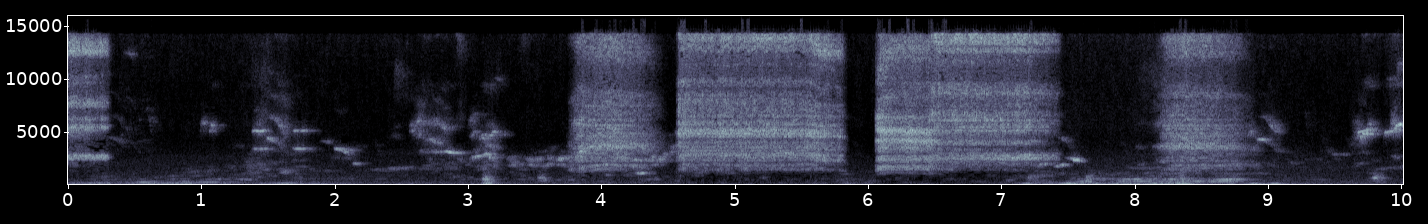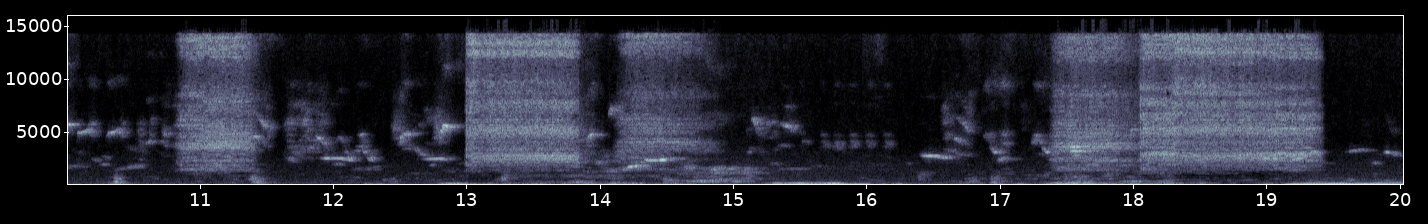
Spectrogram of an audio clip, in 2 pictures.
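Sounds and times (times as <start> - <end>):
bird harsh hissing rasps: 0.0 - 0.4, 3.8 - 9.1, 10.8 - 11.6, 13.0 - 15.2, 17.4 - 19.5
bird high chirping: 0.0 - 20.0.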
